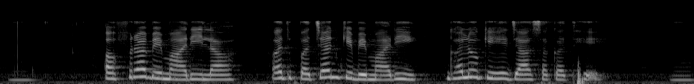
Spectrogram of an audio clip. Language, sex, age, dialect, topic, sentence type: Chhattisgarhi, female, 18-24, Western/Budati/Khatahi, agriculture, statement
